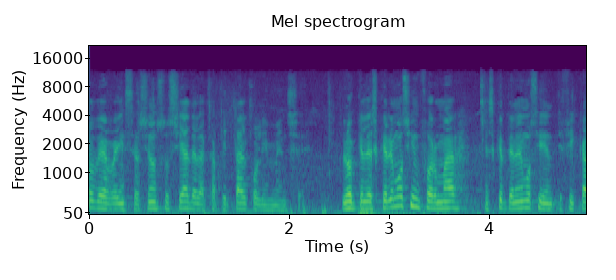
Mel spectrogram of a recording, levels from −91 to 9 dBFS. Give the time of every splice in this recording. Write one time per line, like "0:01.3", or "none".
0:02.4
